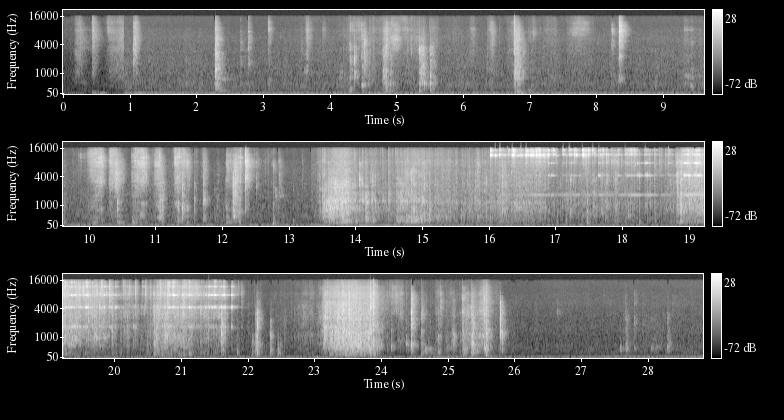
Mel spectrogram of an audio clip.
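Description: Chocolate pieces poured from a paper bag into a glass bowl, rattling against the glass for several seconds with a ringing tone through the latter part of the pour. Paper rustling and small clicks come before and after it.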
